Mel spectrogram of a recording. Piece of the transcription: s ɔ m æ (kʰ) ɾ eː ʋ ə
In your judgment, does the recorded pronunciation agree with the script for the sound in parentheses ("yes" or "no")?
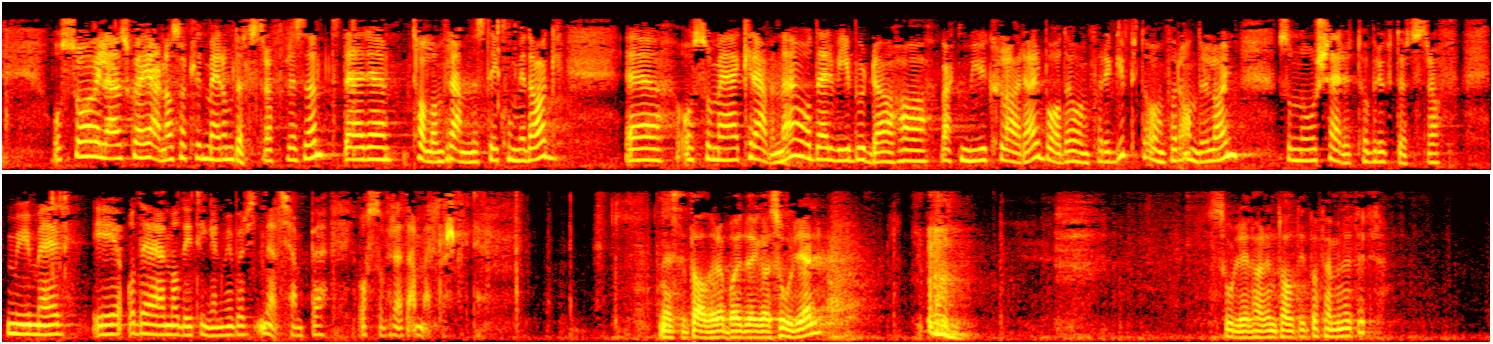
yes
